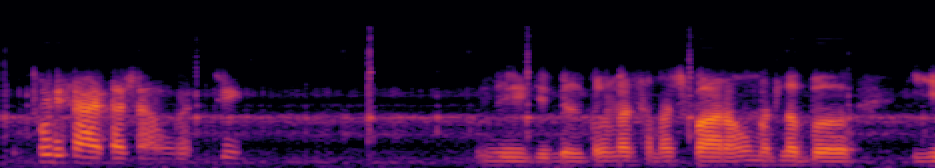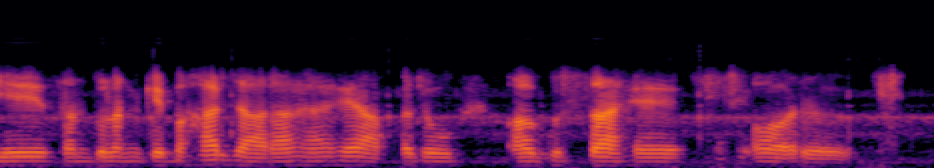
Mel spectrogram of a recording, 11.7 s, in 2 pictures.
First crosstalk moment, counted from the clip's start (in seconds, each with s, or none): none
